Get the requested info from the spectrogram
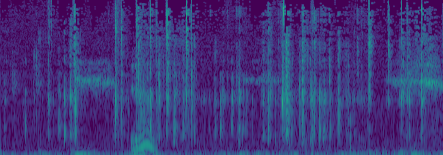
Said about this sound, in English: Well, it's got a pretty thick skin, as aforementioned, but I'll roll all these dice and see.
